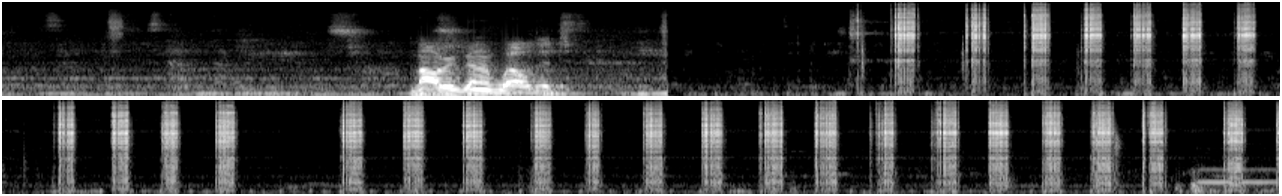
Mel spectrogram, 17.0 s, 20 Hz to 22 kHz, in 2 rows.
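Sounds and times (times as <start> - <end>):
short welding bursts: 5.7 - 10.1, 10.8 - 17.0.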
